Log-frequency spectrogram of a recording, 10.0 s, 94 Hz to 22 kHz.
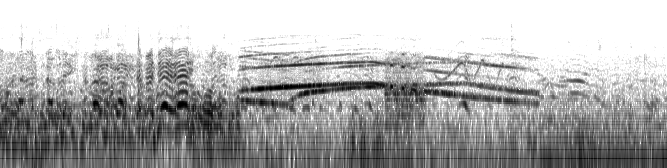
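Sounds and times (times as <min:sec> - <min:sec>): emergency siren wailing: 0:03.6 - 0:09.2.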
